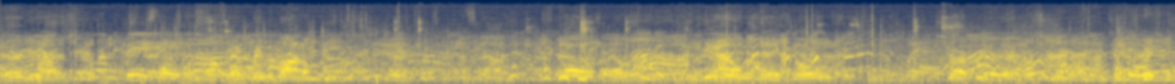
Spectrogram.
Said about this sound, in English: The poorly lit bar bustles with patrons.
